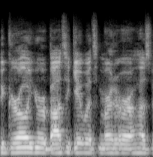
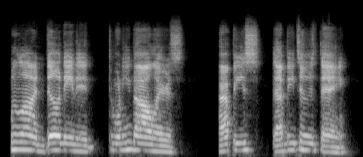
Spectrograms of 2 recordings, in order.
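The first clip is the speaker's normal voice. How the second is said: fake robotic computer voice, higher; 7 semitones higher, 4 dB quieter than usual. Reading a donation aloud in place of the broken bot: imitating a text-to-speech voice. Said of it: "I'll do the T T S voice".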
